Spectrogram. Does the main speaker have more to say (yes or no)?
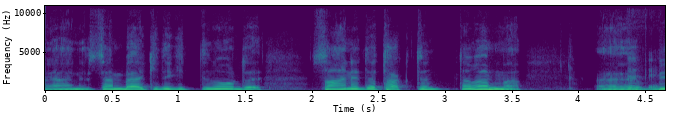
yes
